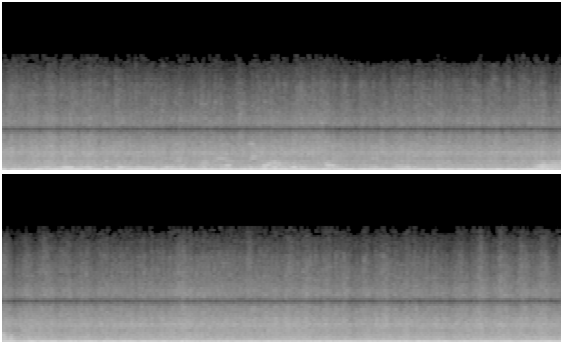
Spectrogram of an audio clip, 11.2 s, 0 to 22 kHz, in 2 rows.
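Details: New V8 with Lunati 60140 solid cam, idling hot after valve lash was reset from about .010 to .014 intake and exhaust per the cam card: deep, even idle rumble holding steady, no uneven beat or loud clatter; solid-lifter valvetrain sounds healthy.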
